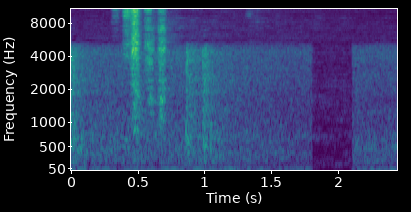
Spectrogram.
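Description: Steady rough rolling noise of a train sound effect as the cartoon train moves along, with a couple of short sharp bursts about half a second in. It drops out briefly just before the end.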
